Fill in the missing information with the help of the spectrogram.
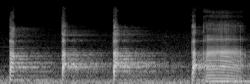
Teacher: Huruf kaf itu kalau sukun biasanya orang membaca yang keliru, ya. Jadinya takfuru harusnya dihembuskan jadi tak.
